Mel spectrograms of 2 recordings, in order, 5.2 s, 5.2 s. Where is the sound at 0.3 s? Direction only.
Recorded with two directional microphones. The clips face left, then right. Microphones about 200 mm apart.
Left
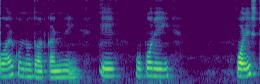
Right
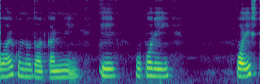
15° right (ahead or behind).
